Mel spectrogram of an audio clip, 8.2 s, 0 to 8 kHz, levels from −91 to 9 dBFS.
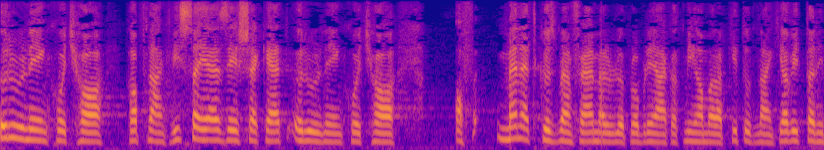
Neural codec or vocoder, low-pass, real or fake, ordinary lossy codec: none; none; real; none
